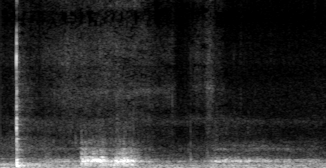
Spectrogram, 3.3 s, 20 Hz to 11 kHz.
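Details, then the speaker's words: 2014 Toyota Sienna LE (Gen3) upper sliding door roller after sanding its pitted rubberized coating with 120 grit on a drill: light even rolling with no clunking, now runs smooth. "rolls nice and smooth know that none of that clunking that that happened and it smoothed down so I think it'll work"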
